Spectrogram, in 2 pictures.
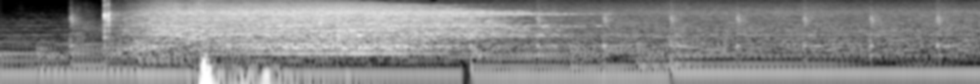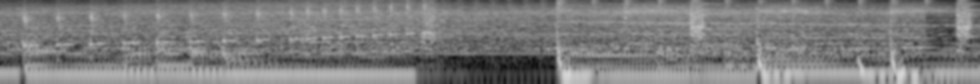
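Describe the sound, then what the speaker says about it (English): A handheld hair dryer blows continuously as hair is dried in small sections before flat ironing. Its steady whooshing roar shifts in pitch as the airflow changes, and a brief dip comes near the end. "I'm gonna take smaller sections and dry it a little bit more"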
